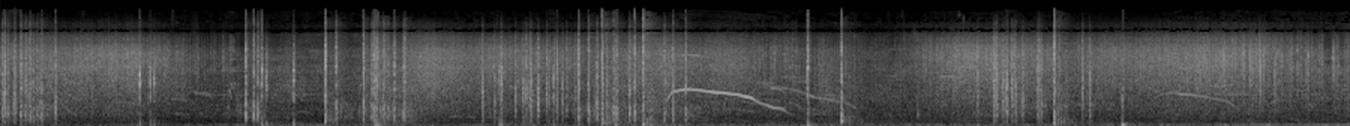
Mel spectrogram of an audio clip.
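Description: Fireworks display: a rapid, irregular run of sharp bangs and pops from bursting aerial shells over a continuous hiss of burning stars, with a couple of falling whistling tones about halfway through.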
